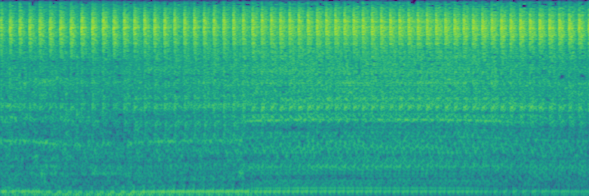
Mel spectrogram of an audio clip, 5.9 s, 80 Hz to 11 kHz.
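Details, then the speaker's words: 2004 Subaru Forester XT, 87,000 original miles, idling: light, uneven tapping about three or four per second over the exhaust note; owner thinks it is knock, source unconfirmed. "see if you guys can help me figure what this sound is think it's knock"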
